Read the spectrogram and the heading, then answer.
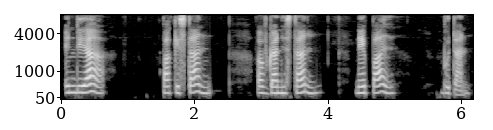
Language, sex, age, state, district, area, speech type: Nepali, female, 18-30, West Bengal, Kalimpong, rural, spontaneous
